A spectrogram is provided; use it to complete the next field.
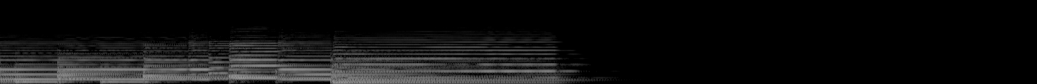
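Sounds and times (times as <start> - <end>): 
tenor saxophone: 0.0 - 5.9.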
